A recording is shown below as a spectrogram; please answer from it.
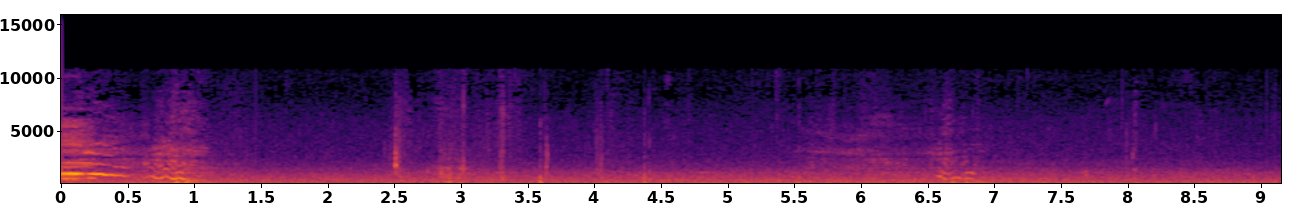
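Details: A brief descending horse whinny opens the recording and fades within a second. After it come scattered sharp clicks and knocks, with low rumbling noise throughout.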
